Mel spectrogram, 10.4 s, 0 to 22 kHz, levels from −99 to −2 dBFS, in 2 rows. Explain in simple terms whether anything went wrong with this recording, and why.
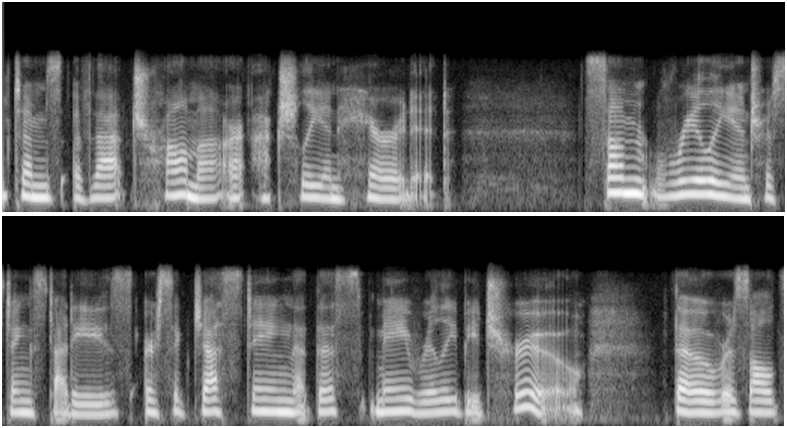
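Listening to this speech recording, nothing stood out as having gone wrong, and what comes through sounds as you'd expect from an ordinary internet call.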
